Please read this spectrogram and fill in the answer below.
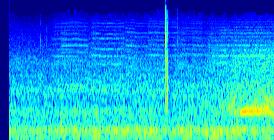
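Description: Ballpark crowd noise, with one sharp crack of the bat about a second in as the pitch is hit for a high fly ball to deep left field.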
